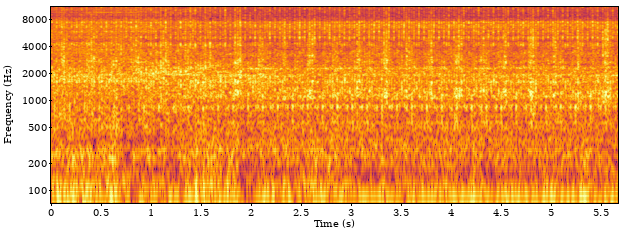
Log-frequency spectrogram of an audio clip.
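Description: Steady diesel idle with a fine, even rattle of about four beats a second underneath; likely chain-related but not confirmed.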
